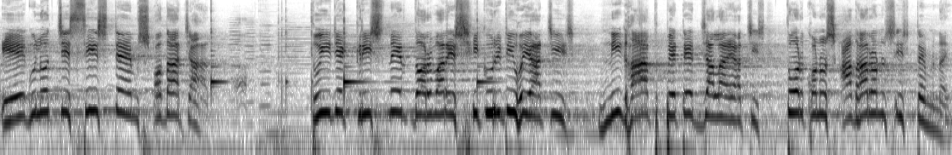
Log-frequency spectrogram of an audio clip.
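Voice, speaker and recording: Male kirtan preacher, high and bright, slow dramatic delivery, music under him. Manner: animated, dramatic, addresses the audience directly. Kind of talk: devotional storytelling sermon. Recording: long hall reverb with music.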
